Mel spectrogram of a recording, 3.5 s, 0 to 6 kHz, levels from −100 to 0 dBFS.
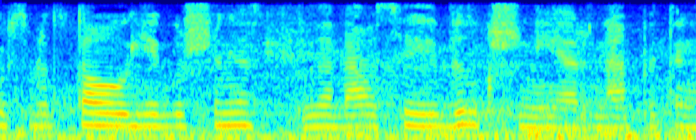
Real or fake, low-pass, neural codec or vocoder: fake; 5.4 kHz; vocoder, 44.1 kHz, 128 mel bands, Pupu-Vocoder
